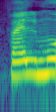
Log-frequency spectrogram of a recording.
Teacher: مو میم کے مخرج پہ گئے، اس کو پکڑا، پھر اس کو پیش دیا، باریکی سے ادا کیا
